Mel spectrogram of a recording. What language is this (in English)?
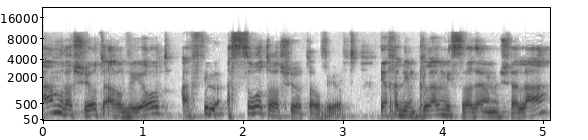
Hebrew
